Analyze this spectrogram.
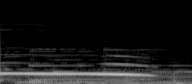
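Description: A dog lets out a long, steady howl. The sustained, fairly high tone sags slightly in pitch before trailing off after about a second and a half, and there is no talk.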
